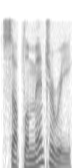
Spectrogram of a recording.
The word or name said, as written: supplementary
